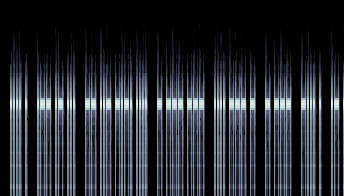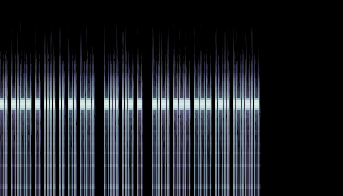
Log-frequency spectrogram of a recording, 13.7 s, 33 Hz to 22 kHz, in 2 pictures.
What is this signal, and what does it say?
Morse code, heard as a keyed tone, about 40 wpm, 700 Hz. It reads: HE WAS MUCH TOO HOT TO BE ANYTHING BUT COOL.
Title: Sentences from Top 1200 Words 40wpm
